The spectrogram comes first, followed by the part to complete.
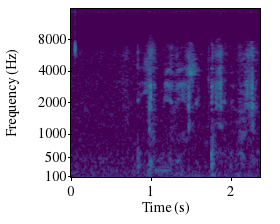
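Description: Near silence, with a few faint, short, soft sounds from about halfway through.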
